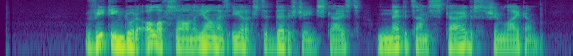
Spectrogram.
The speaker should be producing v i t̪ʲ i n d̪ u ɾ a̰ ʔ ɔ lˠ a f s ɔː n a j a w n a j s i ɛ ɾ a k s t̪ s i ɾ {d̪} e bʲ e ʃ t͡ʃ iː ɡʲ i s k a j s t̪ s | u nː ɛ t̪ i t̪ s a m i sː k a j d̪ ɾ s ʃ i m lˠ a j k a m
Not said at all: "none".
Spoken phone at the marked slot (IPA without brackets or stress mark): d̪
